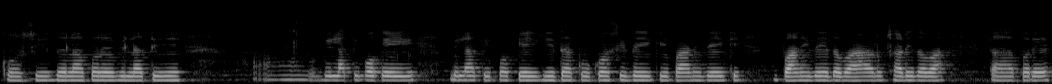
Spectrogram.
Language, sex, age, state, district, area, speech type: Odia, female, 45-60, Odisha, Mayurbhanj, rural, spontaneous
